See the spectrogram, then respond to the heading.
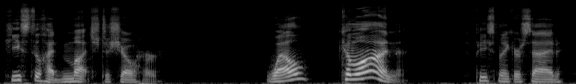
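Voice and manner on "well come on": high, loud and drawn out, eager to get going; an excited young dragon urging his friend on. A narrator's reading. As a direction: call her along with bright eagerness. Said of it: "urging Moon to follow him".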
